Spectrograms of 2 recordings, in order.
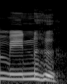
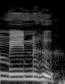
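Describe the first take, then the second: No difference in how they are said.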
